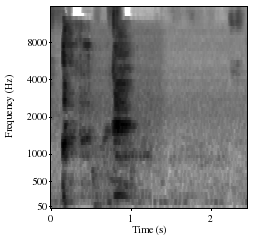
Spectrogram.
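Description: A man coughing twice, two short coughs about two-thirds of a second apart.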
